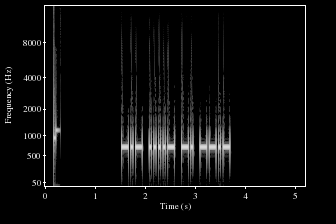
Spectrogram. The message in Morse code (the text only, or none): K4NQ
